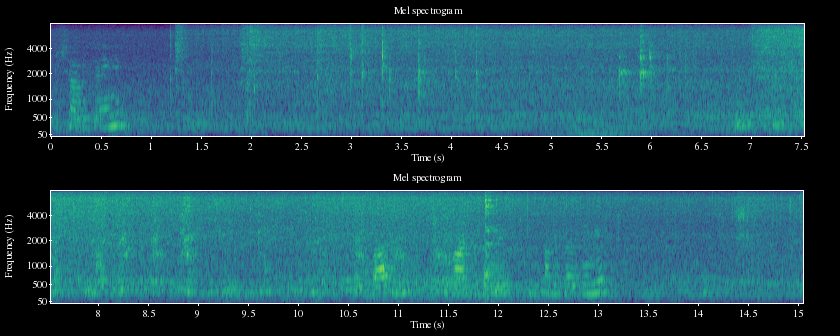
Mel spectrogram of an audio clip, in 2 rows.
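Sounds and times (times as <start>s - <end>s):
onions sizzling in oil: 1.2s - 15.0s.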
